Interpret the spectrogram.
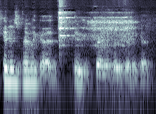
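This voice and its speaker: A woman's voice: fairly low pitch, lively intonation, rapid-fire, gravelly, reverberant, noisy background. A woman hosting a casual tarot live stream who chats and laughs while she eats. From Dominican. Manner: chatty and laughing, talks while eating.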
